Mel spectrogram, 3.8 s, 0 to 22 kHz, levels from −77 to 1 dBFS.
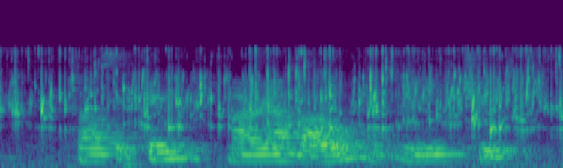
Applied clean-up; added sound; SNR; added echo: none; Liquid; 3 dB; reverberation time 0.8 s.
